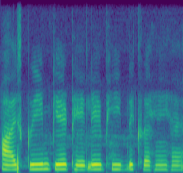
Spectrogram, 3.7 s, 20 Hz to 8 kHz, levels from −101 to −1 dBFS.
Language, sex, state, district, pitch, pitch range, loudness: Hindi, female, Uttar Pradesh, Lucknow, 220 Hz, 205-220 Hz, -17 LUFS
